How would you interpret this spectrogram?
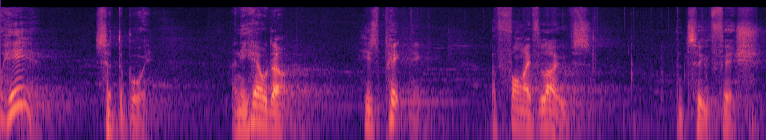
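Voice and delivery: soft, low storytelling voice; reading a story to children, soft and low; story narration. Acted. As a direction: draw the children in quietly.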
